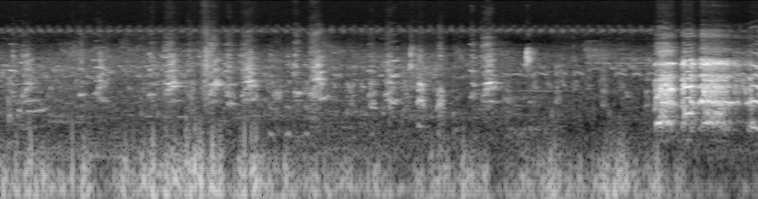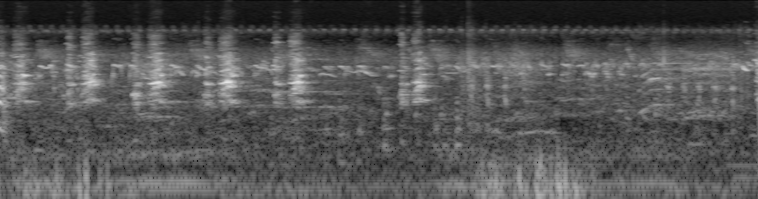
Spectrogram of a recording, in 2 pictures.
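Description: Guineafowl give harsh, rapid, repeated chattering calls over low rumbling background noise.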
